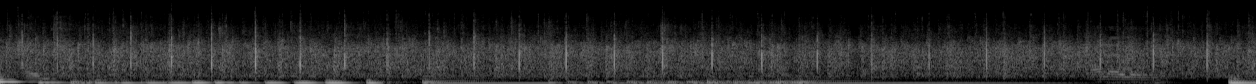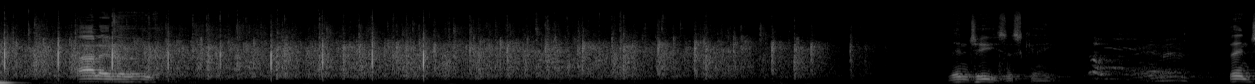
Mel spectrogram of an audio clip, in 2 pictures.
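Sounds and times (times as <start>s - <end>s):
low sustained organ or keyboard tone: 0.0s - 10.8s
audience applauding: 0.0s - 21.2s
speech: 22.3s - 23.1s, 24.9s - 25.1s.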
